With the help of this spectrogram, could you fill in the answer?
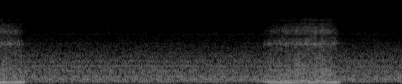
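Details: Arfie the Labrador snoring at home: a snore tail fades at the start, then a long gap of quiet breathing before another deep, raspy snore of about three quarters of a second.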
